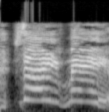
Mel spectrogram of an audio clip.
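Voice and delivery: very high, comic squeal for help; mock screaming. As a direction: squeal it like a hammed-up fire victim. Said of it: "They'd be screaming".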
